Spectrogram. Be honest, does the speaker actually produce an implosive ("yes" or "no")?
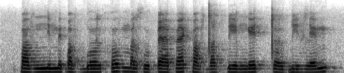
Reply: yes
